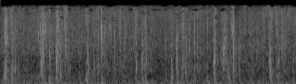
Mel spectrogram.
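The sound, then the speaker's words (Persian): A horse's hooves clop over a rocky mountain path with a rider on horseback. Many quick, irregular hoof strikes click and knock at a steady walking pace. “عبدالله به مسیر کوهستانی رسیده، سوار بر اسب در حال گذشتن است. صدای جوق در میان صخره ها پیچیده.”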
